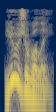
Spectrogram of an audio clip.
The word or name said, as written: usually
